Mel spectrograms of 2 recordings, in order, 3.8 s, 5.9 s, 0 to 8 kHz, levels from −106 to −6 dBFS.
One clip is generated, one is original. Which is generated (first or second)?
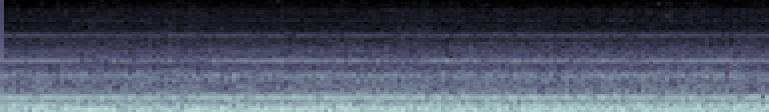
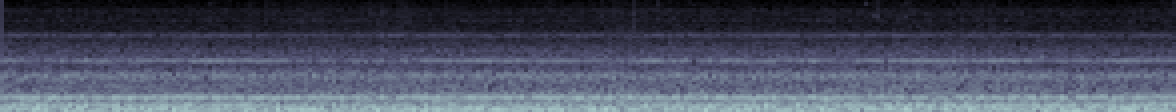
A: second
